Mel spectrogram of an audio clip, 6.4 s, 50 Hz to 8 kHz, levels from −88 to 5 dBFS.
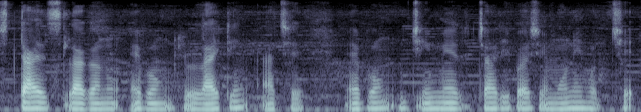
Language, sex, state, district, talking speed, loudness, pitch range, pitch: Bengali, male, Tripura, West Tripura, 95 wpm, -22 LUFS, 105-120 Hz, 110 Hz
